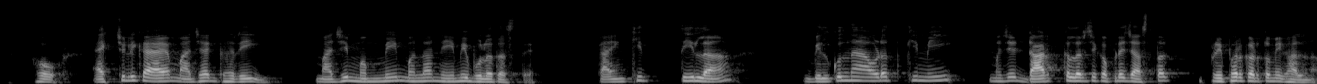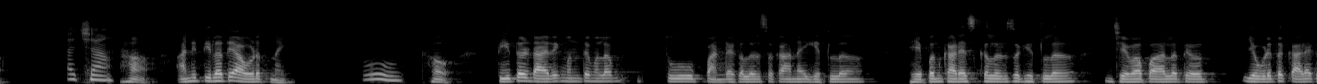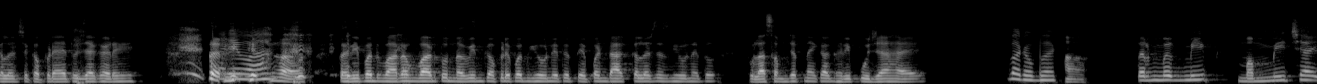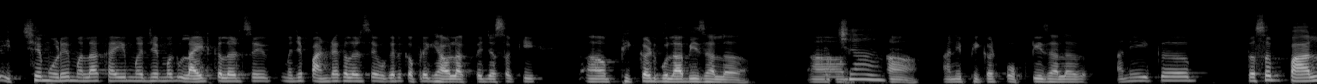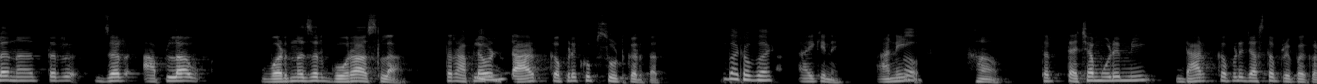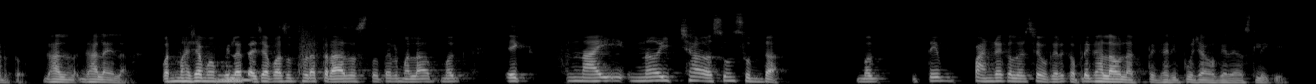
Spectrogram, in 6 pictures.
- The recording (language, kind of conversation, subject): Marathi, podcast, सण-उत्सवांमध्ये तुम्ही तुमची वेशभूषा आणि एकूण लूक कसा बदलता?
- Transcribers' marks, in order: in English: "डार्क"; in English: "प्रिफर"; laughing while speaking: "अरे वाह!"; laughing while speaking: "तरी, हां तरी पण, वारंवार … कलरचेच घेऊन येतो"; laugh; in English: "डार्क"; other background noise; in English: "डार्क"; in English: "प्रेफर"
